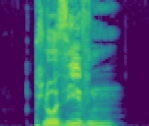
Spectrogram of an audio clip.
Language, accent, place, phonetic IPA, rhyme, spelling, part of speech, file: German, Germany, Berlin, [ploˈziːvn̩], -iːvn̩, plosiven, adjective, De-plosiven.ogg
- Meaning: inflection of plosiv: 1. strong genitive masculine/neuter singular 2. weak/mixed genitive/dative all-gender singular 3. strong/weak/mixed accusative masculine singular 4. strong dative plural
